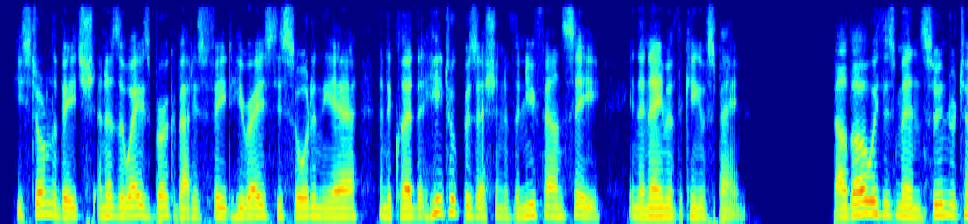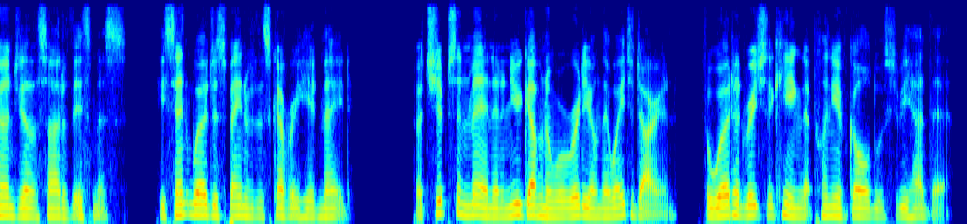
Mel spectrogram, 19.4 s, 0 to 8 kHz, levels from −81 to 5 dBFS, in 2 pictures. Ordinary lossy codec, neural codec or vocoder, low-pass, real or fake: Opus, 16 kbps; none; 7.2 kHz; real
